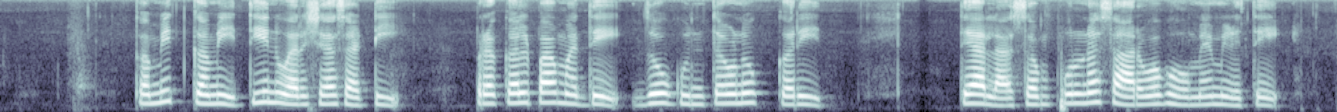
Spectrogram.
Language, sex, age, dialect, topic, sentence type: Marathi, female, 41-45, Southern Konkan, banking, statement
